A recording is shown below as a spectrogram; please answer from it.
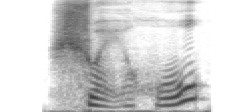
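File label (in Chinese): shuǐhú, Mandarin Chinese; pinyin2; pinyinji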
